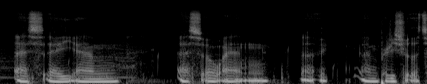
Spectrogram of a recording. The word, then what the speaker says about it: Samson: It's a Samsung, not Samsung, Samson.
